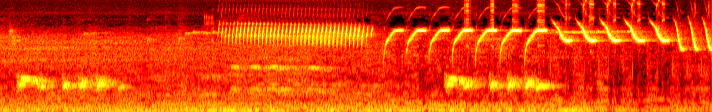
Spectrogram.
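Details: Canary singing as a lure for young and silent canaries: soft low warbled phrases, a buzzy sustained roll, then loud looping sweeps repeated rapidly, tightening into quick high chips.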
